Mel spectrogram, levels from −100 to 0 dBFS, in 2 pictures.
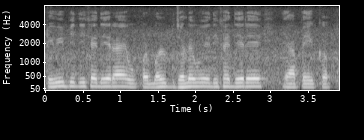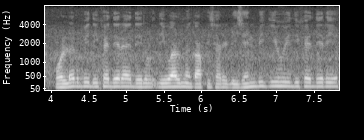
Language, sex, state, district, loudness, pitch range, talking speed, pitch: Hindi, male, Gujarat, Gandhinagar, -18 LUFS, 125-140 Hz, 275 wpm, 135 Hz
